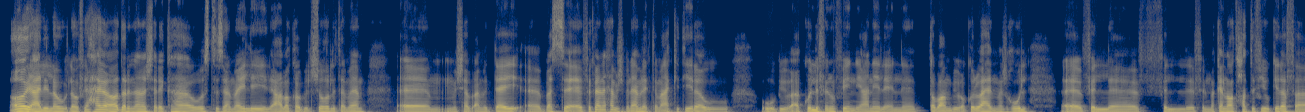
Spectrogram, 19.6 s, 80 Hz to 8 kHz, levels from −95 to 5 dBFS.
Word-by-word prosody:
آه، 170 0 +8
يعني 125 -3 +7
لو 120 0 +2
لو 120 -1 0
في 130 +4 -3
حاجة 135 -2 +4
أقدر 130 -2 +4
إن 115 - -1
أنا 125 +1 +3
أشاركها 115 -1 0
وِسط 115 +2 -2
زمايلي 110 0 +1
ليها 105 0 -3
علاقة 115 +2 0
بالشُغل 110 +4 -1
تمام 110 +3 -2 0.5
آآ 105 -1 +1
م 100 0 -6
مش 105 0 -6
هابقى 100 0 -3
متضايق، 115 +3 0
بس 115 +5 -2
الفكرة 110 +5 +1
إن 135 - +1
إحنا 140 +1 -2
مش 115 -2 -3
بنعمل 120 +2 +1
اجتماعات 110 0 -3
كتيرة 120 -1 -1
و 105 -1 -4 0.5
وبيبقى 100 +2 -2
كل 125 +3 +3
فين 125 -1 -2
وفين 120 -2 -1
يعني 105 +3 -2
لإن 100 -1 -4 0.2
طبعًا 110 0 +1
بيبقى 100 0 -3
كل 110 0 0
واحد 115 -1 +3
مشغول 110 +4 -1 0.5
آآ 100 0 +1
في 100 +2 -4
ال 100 -1 0
في 105 +2 -9
ال 105 0 -3
في - - -19
المكان 100 +3 -2
اللي 120 - +2
هو - - +5
اتحَط 120 0 -4
فيه 115 +1 -1
وكده، 120 +3 +1
ف 125 -4 -4
110 Hz, 165 wpm, -24 LUFS, 105-120 Hz, 0.5 s, آه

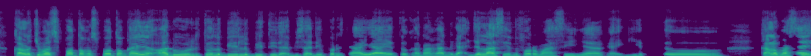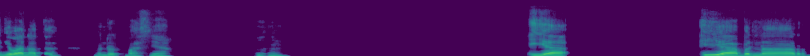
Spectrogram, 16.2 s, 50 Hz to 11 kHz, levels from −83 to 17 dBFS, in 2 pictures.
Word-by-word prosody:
kalau 155 - +5
cuma 175 -1 +4
sepotong-sepotong 190 +3 0
kayaknya, 210 0 +2
aduh, 170 -1 +3
itu 145 - -8
lebih 140 -2 0
lebih 140 0 -4
tidak 125 -5 -3
bisa 135 -2 -3
dipercaya 140 +3 0
itu 130 - -7
karena 145 +5 -5
kan 160 - 0
enggak 155 - -5
jelas 175 +2 +3
informasinya, 140 -4 -4
kayak - - -12
gitu. 120 -9 -6 0.8
Kalau 155 +3 +3
Masnya 210 +5 +2
gimana, 150 -4 +4
tuh, 120 -2 -9 0.4
menurut 135 -2 -6
Masnya? 125 -3 -8 0.9
Mhm. 175 -8 -10 2.4
Iya. 145 0 +4 1.4
Iya, 200 -1 +7 0.2
bener. 145 -1 +1
145 Hz, 105 wpm, -22 LUFS, 135-175 Hz, 2.4 s, Iya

